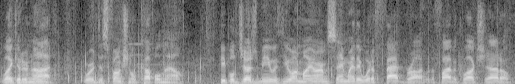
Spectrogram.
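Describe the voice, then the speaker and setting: An actor playing a cynical, sneering American police detective in a video game, blunt and sardonic. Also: male voice, mid-range voice, moderate pace, a bit bright, a little hiss or hum, lightly acted. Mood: mocking. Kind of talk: video game cutscene acting.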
